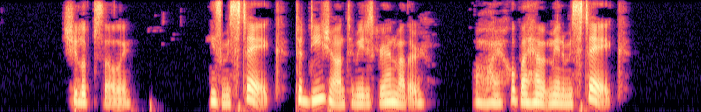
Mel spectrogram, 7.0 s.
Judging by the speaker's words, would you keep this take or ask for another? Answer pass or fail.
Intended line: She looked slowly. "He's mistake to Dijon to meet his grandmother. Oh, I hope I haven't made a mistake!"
pass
